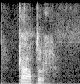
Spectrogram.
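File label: "kater", Dutch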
